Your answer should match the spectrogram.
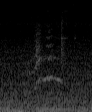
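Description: A cat lets out a single short, rising-and-falling meow, faint and brief against a steady background hum.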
